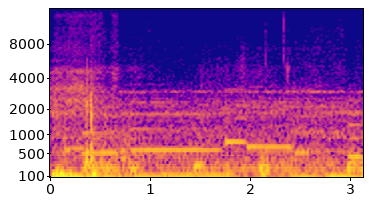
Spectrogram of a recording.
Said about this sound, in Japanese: それでちょっとここ乾燥機がボーって言ってるんですけどうるさいかな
